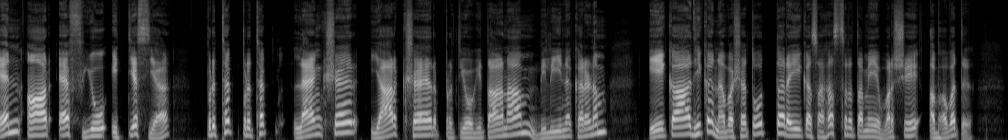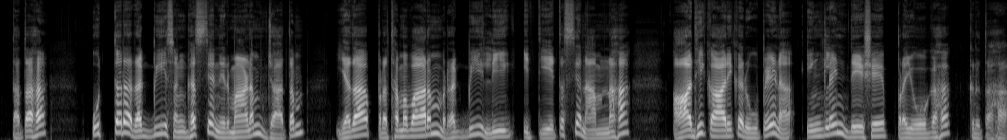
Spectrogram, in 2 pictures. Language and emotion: Sanskrit, neutral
